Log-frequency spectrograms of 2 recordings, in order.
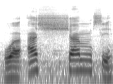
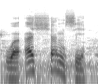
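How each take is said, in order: Both takes have the same delivery.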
